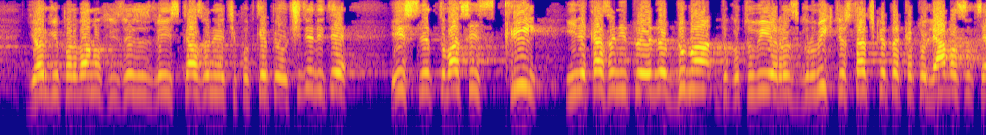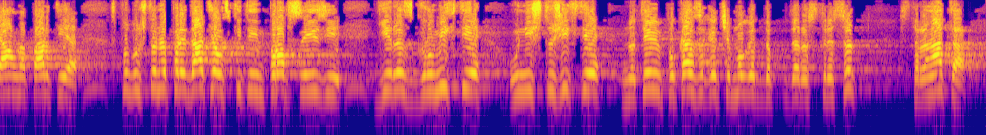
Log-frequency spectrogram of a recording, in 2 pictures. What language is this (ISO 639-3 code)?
bul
